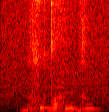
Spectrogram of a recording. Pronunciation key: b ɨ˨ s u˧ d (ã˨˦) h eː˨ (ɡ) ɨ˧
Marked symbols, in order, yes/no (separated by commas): yes, yes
